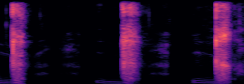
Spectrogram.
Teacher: Explode o ar, sonzinho curto e faz a força no pescoço. G, g. Sai pouco vento. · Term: velar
